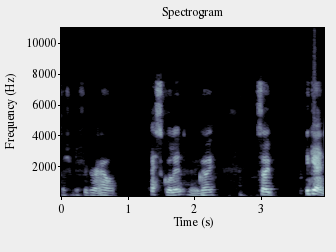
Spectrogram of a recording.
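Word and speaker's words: Esquiline: to the Sorry, I can't hear how to pronounce that word, and I'm learning Latin, so I should figure it out. Esquilin, there we go.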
